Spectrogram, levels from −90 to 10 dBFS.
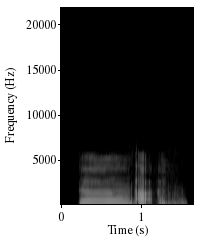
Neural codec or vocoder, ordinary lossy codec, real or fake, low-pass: codec, 16 kHz, 4.8 kbps, FACodec; none; fake; 7.2 kHz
